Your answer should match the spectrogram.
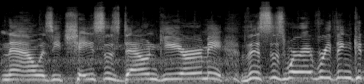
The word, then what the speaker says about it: Guilherme: And it's Guilherme. Guilherme's taking the lead. We got the pronunciation, and he's got the lead of the race, Mike, but Drivenage is not giving up on this one.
